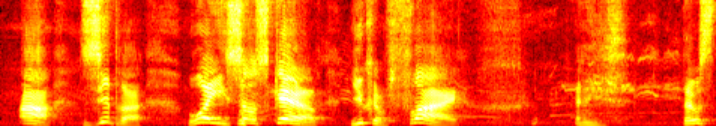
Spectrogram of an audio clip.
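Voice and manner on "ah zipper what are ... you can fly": put-on very loud, high, belted-out Australian accent. Correcting the other speaker's retelling of a scene, in Monterey Jack's Australian accent. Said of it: "you gotta do it with the Australian accent".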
